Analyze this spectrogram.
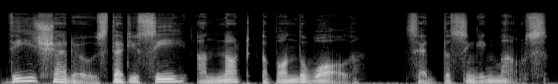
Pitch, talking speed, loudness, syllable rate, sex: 95 Hz, 150 wpm, -18 LUFS, 4.2 syllables/s, male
